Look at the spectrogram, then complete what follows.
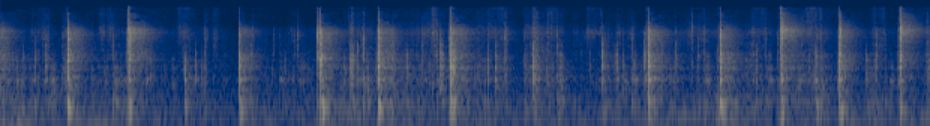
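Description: Battle Spirits trading cards being flipped through one by one in the hands, each card snapping against the stack as it is moved, about twice a second, with soft sliding between.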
